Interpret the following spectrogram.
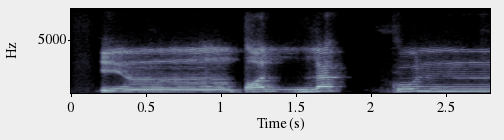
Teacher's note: Qaf tu jadi izhar. Kalau nak idgham, in talaqkunna, masukkan qaf dalam kaf.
